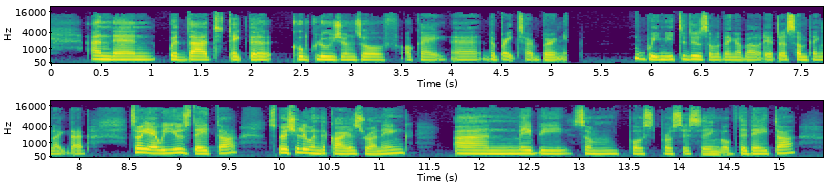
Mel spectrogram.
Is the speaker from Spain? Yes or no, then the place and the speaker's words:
yes; Barcelona, Catalonia, Spain; So I'm from Barcelona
